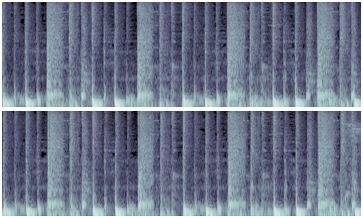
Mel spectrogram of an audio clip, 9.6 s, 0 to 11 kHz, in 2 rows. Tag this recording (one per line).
drums
video
melody
8-bit
sounds
synthesizer
drum
samples
synth
digital
chords
loop
loops
music
awesome
sample
hit
game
